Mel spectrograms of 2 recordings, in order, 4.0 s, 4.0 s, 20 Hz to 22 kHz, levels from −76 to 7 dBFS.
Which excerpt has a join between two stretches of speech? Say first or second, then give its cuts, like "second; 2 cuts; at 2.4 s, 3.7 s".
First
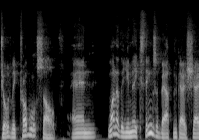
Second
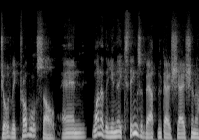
second; 1 cut; at 1.3 s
